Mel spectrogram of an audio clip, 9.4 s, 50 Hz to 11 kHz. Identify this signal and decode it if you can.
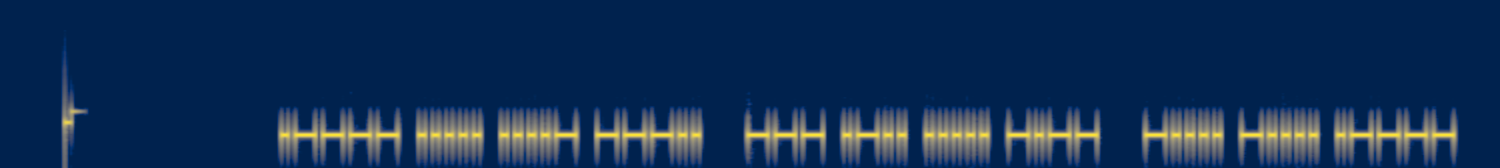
Morse code, heard as a keyed tone, about 28 wpm, 700 Hz. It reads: 1548 OL5Y 661
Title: Worked All Europe DX Contest - QTC Exchange - 28wpm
